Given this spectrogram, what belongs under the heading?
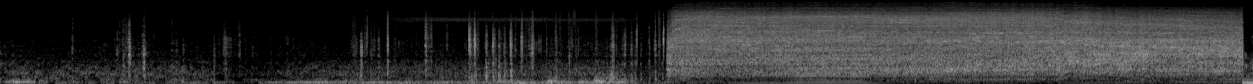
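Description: A router fitted with a small cutter bites into solid timber for the cabin sole of a steel sailing yacht. After some quiet, scattered workshop knocks, it bursts into a loud, steady, continuous roar that lasts to the end.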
